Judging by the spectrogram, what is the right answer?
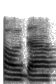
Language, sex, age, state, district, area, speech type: Kannada, female, 30-45, Karnataka, Chikkaballapur, rural, conversation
